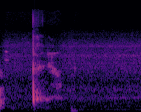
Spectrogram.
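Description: Near silence, with one faint click about half a second in.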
